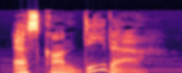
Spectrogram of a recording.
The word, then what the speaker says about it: Escondida: You're listening to Jolie Holland off her album Escondida. Escondida? Wow, I've been saying it wrong all these years.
